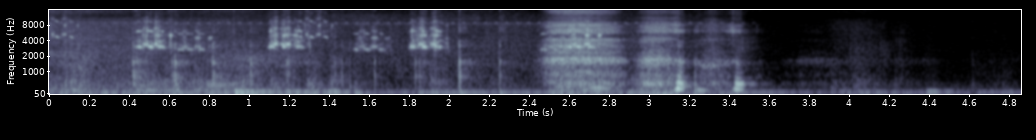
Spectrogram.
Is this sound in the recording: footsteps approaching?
no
